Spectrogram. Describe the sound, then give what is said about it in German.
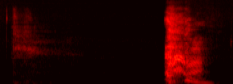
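A person coughs: a soft, breathy cough or throat noise at first, then after a brief pause one loud, harsh, forceful cough. No speech. “Und ich muss husten.”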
